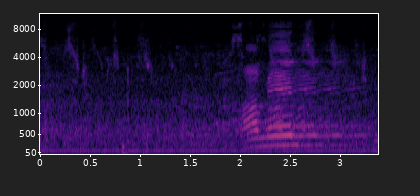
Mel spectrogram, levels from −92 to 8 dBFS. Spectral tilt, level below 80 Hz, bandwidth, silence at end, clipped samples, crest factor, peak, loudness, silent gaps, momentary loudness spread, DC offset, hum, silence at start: -4 dB/octave; -78 dBFS; 10 kHz; 0 s; under 0.1%; 20 dB; -32 dBFS; -52 LUFS; none; 15 LU; under 0.1%; none; 0 s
